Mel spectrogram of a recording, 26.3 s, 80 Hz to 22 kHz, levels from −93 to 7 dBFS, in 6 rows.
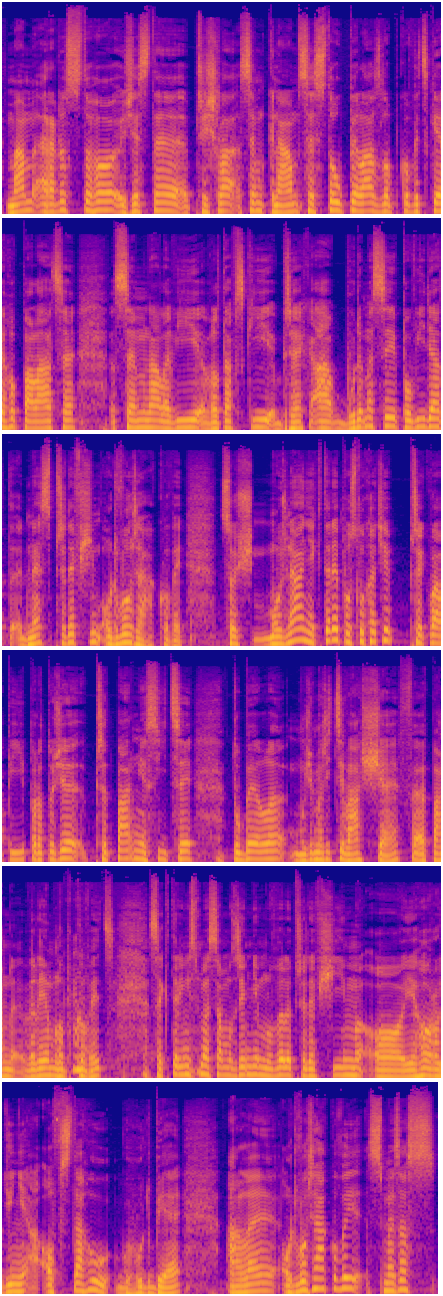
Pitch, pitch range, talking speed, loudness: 135 Hz, 125-150 Hz, 145 wpm, -14 LUFS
